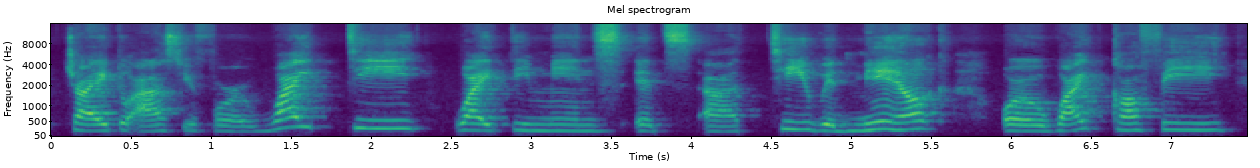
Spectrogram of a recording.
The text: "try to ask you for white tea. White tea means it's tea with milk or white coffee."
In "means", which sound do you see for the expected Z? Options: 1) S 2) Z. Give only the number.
1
